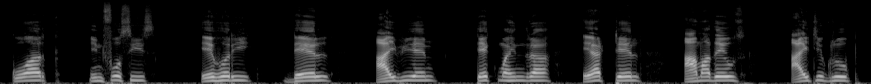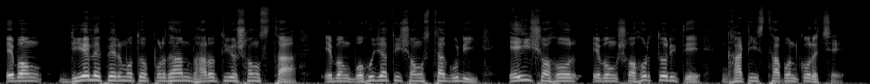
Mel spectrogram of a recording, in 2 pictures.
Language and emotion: Bengali, neutral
